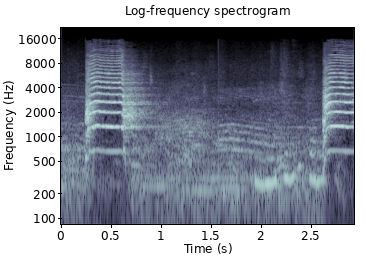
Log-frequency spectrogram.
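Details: A Moluccan cockatoo at a zoo in Omiya Park, Japan, filmed in December 2017, keeps calling. Two raucous, grating screeches come about two seconds apart, with quiet human chatter in between.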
